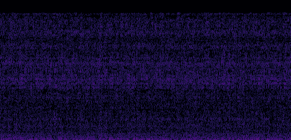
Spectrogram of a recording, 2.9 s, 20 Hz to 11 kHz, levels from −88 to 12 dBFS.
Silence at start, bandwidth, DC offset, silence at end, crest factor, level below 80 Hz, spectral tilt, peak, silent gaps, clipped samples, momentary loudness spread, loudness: 0 s; 11 kHz; under 0.1%; 0 s; 12 dB; -74 dBFS; -1.5 dB/octave; -50 dBFS; none; under 0.1%; 0 LU; -59 LUFS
